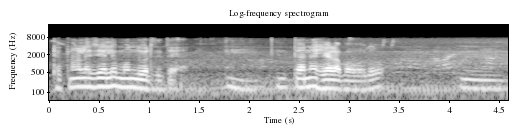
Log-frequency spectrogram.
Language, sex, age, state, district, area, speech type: Kannada, male, 30-45, Karnataka, Dharwad, rural, spontaneous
